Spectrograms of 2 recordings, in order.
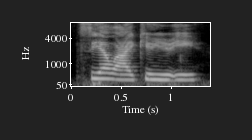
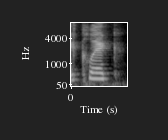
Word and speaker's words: clique: Okay, so you pronounce CLIQUE? Clique. I say click, you say clique.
